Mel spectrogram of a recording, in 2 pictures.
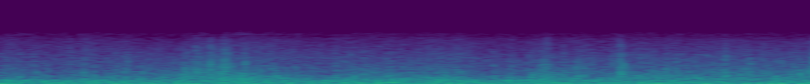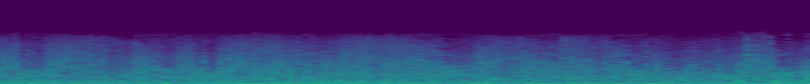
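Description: Wind buffeting the microphone of a scooter riding at highway speed: a steady low rush with brief gusts every second or two.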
